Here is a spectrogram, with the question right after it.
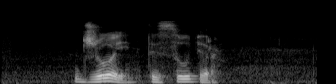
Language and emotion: Russian, positive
